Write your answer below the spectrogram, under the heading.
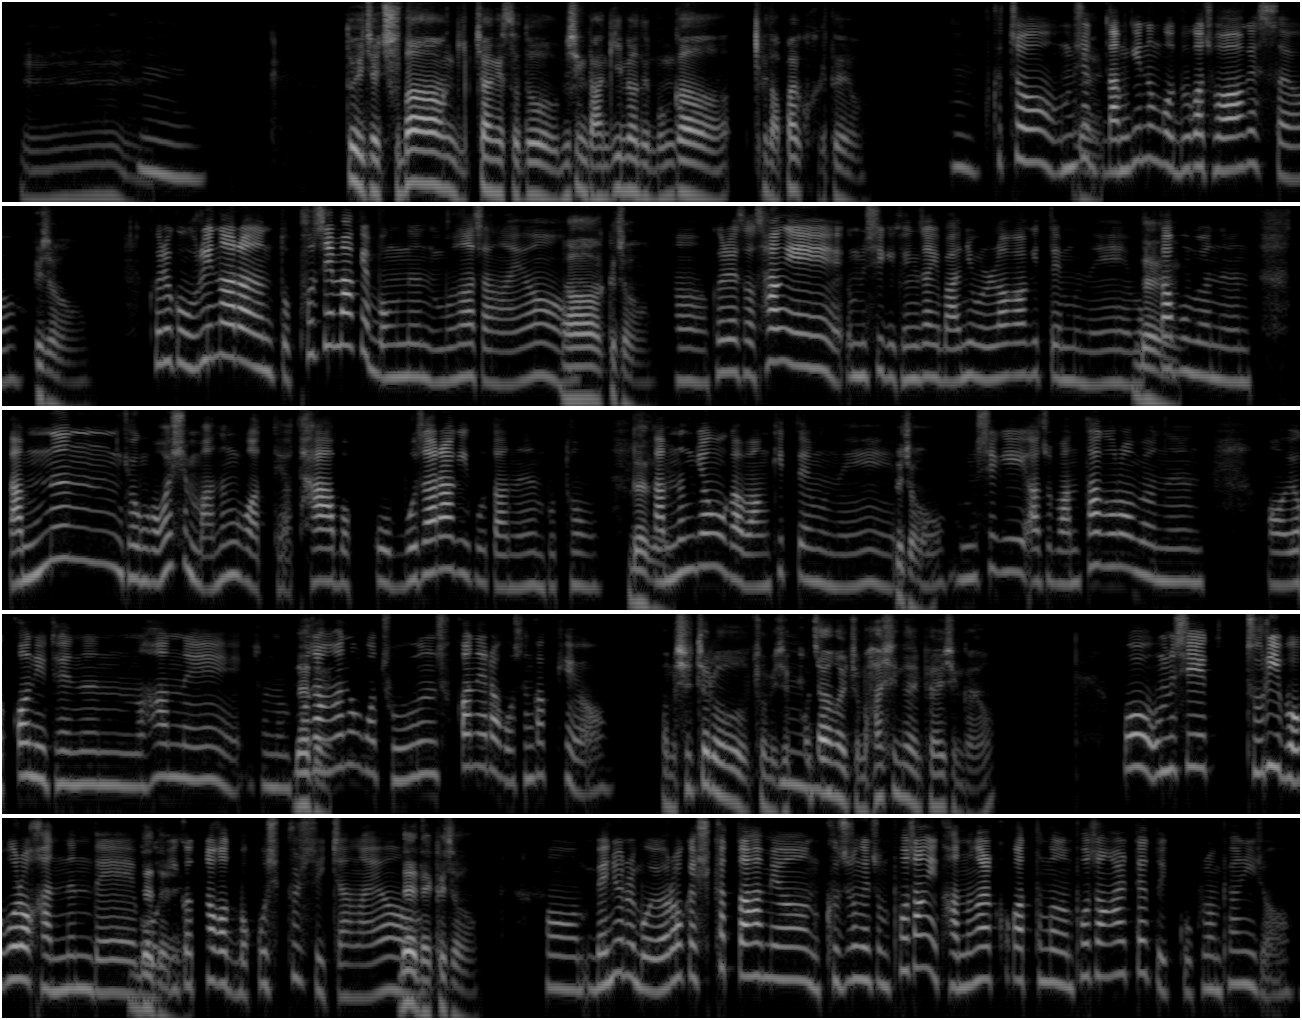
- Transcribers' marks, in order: other background noise
- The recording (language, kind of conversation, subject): Korean, unstructured, 식당에서 남긴 음식을 가져가는 게 왜 논란이 될까?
